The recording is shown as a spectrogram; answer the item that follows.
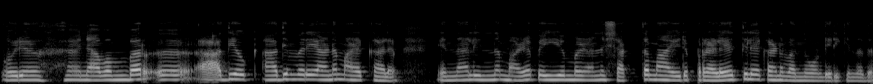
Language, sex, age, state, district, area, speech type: Malayalam, female, 18-30, Kerala, Kozhikode, urban, spontaneous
